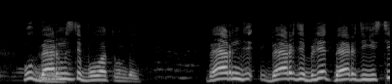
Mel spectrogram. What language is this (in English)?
Kazakh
